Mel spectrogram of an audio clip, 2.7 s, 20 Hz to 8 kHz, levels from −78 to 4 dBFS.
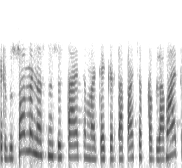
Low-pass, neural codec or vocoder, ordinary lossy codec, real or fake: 7.2 kHz; none; Opus, 24 kbps; real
